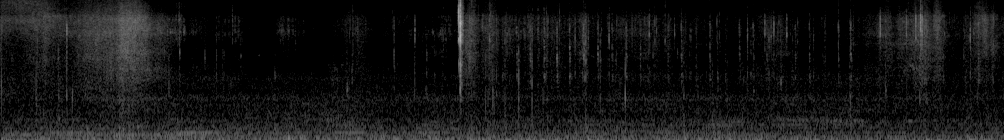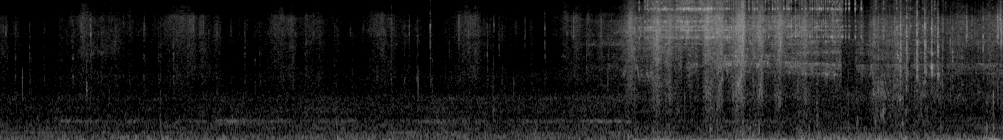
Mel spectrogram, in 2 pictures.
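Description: Steady low wind rumble on the microphone, with a faint hum from the boat's bow-mounted electric trolling motor. There is a single sharp click about seven seconds in, and a louder rush of hiss in the last five seconds.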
